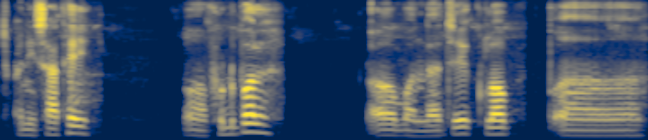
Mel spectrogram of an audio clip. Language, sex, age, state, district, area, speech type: Nepali, male, 18-30, West Bengal, Kalimpong, rural, spontaneous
